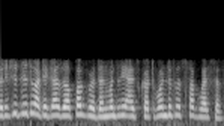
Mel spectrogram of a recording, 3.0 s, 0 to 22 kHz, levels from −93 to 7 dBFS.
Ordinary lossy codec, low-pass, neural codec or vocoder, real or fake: none; 3.6 kHz; codec, 16 kHz in and 24 kHz out, 0.6 kbps, FocalCodec, streaming, 2048 codes; fake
